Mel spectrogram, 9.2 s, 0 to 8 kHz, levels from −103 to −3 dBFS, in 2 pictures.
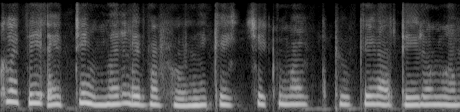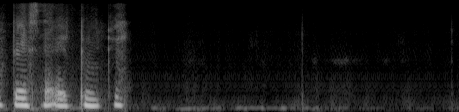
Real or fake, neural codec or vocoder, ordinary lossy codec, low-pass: fake; codec, 16 kHz, 2 kbps, FreqCodec, smaller model; none; 7.2 kHz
